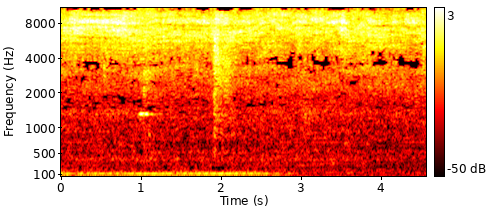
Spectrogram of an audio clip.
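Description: A pressure washer jet hisses as water sprays against a wall.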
